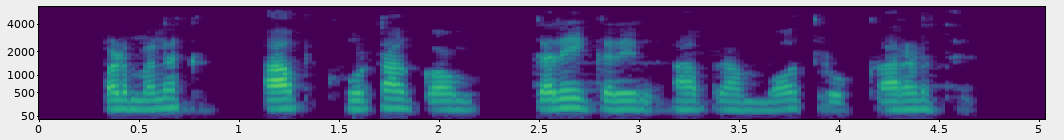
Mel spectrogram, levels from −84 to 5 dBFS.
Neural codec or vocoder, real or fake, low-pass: none; real; 5.4 kHz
